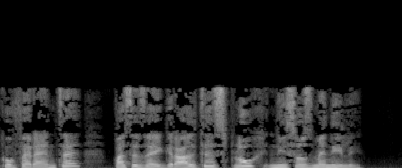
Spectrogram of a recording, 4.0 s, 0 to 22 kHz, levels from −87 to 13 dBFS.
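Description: Throughout, nothing sounds above 10.6 kHz, and two different kinds of codec artefact overlap, unlike a single encode. The likely cause is transcoding between lossy codecs, Vorbis into low-rate MP3.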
